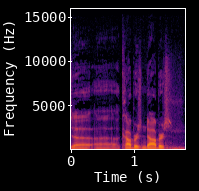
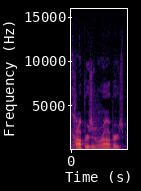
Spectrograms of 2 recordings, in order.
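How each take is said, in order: First: The consonants in both names are garbled. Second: The consonants in both names are clearly pronounced. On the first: This is how a coworker mispronounced it. The speaker calls it wrong. "what did he call? There was Cobbers and Daubers" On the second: This is the machine's actual name. The speaker calls it right. "It was actually Coppers and Robbers"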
